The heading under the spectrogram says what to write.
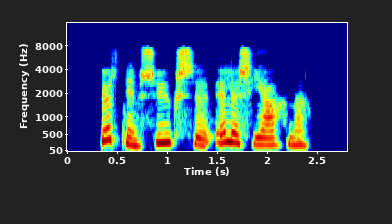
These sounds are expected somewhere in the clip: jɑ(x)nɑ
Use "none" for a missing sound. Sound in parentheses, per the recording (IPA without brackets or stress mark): x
